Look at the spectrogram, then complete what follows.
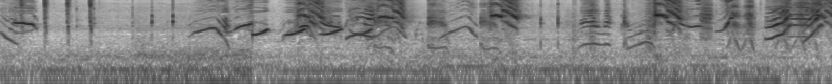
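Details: Pair of pet talking parrots chattering continuously with twisting whistles, sharp clicks and buzzy squawks all mixed together.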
